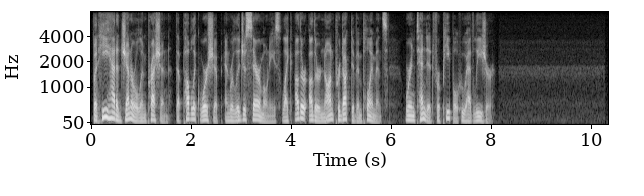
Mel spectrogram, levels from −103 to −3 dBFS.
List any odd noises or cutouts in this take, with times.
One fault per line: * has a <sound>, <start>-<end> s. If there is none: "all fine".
all fine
